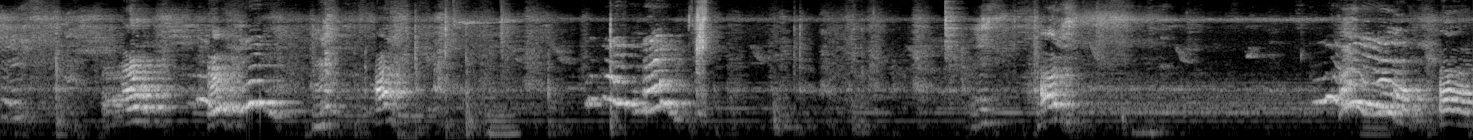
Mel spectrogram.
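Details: Siberian Husky puppy during its first meal, giving bursts of short, high, harmonic whines and yelps, some drawn out into little howls, about eight bursts in eleven seconds, over a faint steady musical hum.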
